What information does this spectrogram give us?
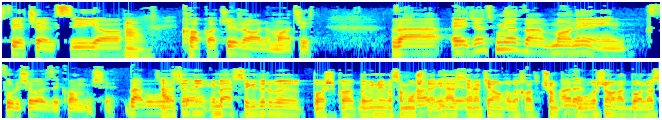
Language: Persian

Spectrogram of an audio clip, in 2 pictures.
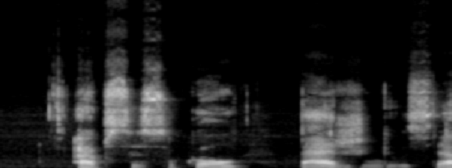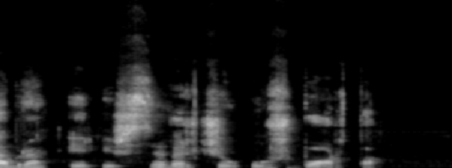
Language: Lithuanian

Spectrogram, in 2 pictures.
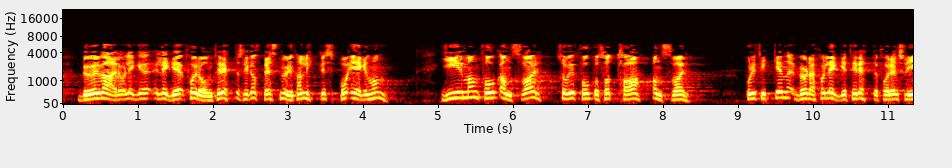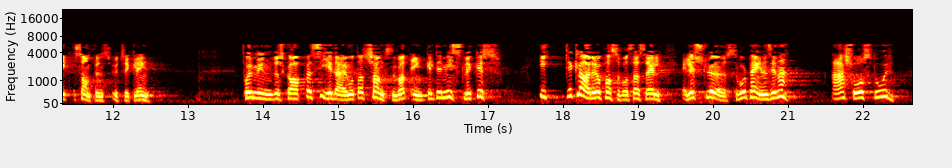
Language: Norwegian Bokmål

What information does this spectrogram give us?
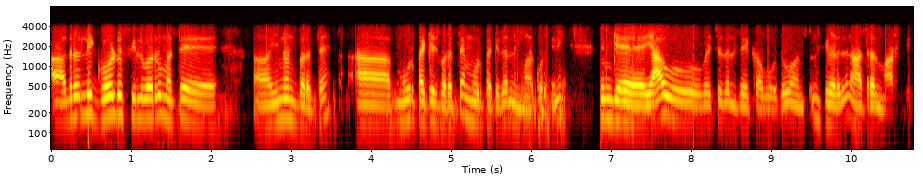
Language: Kannada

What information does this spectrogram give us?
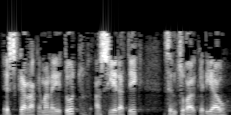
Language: Basque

